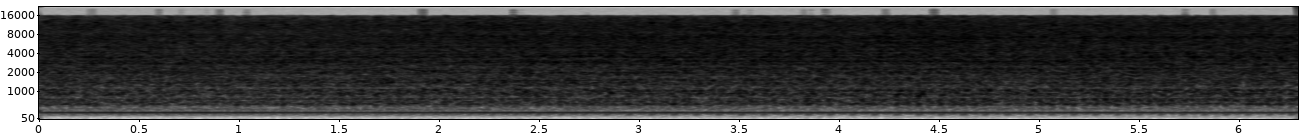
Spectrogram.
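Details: 2000 Honda Accord after intake reinstallation, with a recurring idle air control valve problem: steady, even idle with smooth hum and no hunting or misses; check engine light for idle still on.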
